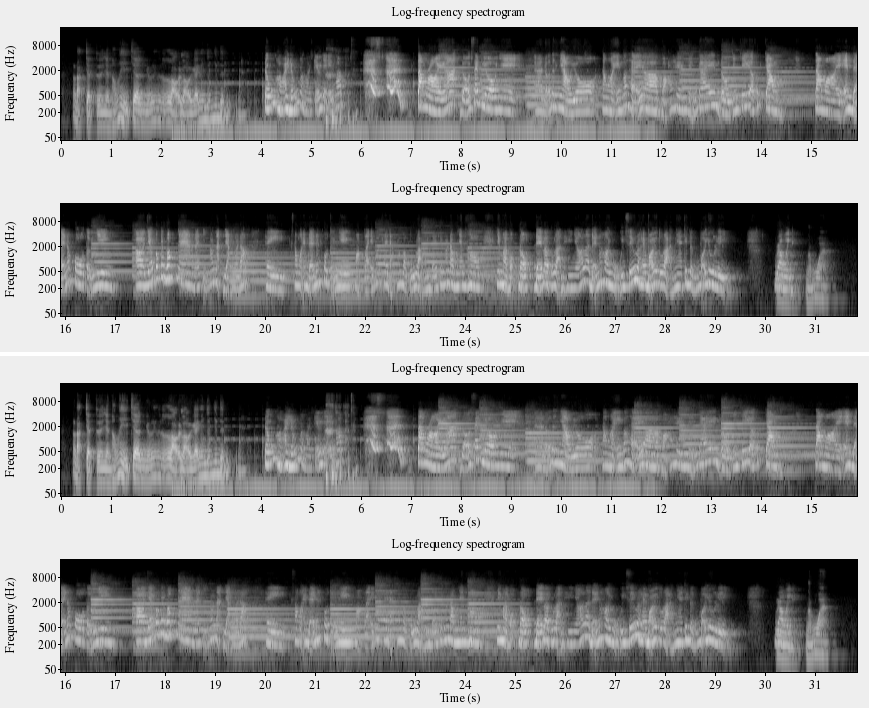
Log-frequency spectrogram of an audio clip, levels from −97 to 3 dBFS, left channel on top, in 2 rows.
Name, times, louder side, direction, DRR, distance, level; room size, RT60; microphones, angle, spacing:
voice 1, 0.2-3.7 5.3-5.6 30.2-31.3, right 3 dB, 45° right, 0.4 m, -30 dB
sound 1, 2.2-11.9, equal, ahead, 1.0 m, -45 dB
voice 2, 4.1-5.6 6.0-6.8 7.1-9.1 9.5-14.4 15.1-17.0 17.4-19.6 20.0-29.3 30.2-30.6, left 2 dB, 75° left, 1.1 m, -27 dB
sound 2, 7.3-25.3, right 2 dB, 80° right, 2.0 m, -35 dB
11.5 x 4.7 x 3.8 m
head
